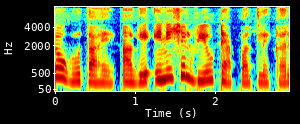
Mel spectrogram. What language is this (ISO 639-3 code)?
hin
